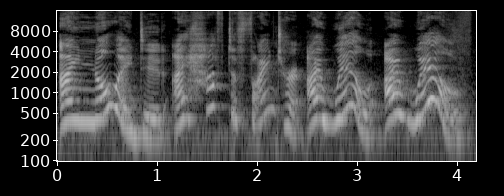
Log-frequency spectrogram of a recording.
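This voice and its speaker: A woman voicing an eager, anxious little male baby bird from a storybook, with drawn-out, exclaiming words and plaintive calls. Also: very high-pitched, wildly swooping pitch, a bit bright, pitched above the performer's own voice, exaggerated voice. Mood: determined.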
